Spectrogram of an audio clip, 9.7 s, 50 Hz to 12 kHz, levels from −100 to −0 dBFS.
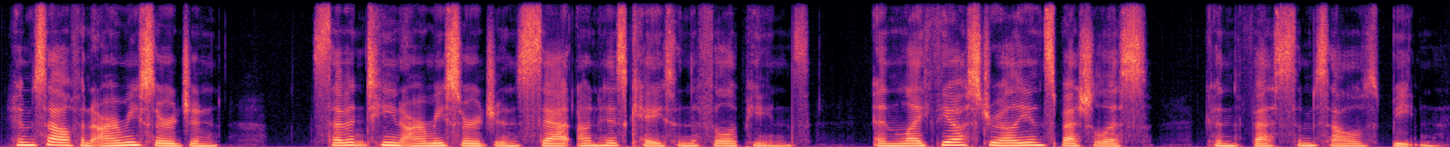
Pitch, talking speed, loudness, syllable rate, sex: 195 Hz, 135 wpm, -17 LUFS, 5.0 syllables/s, female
